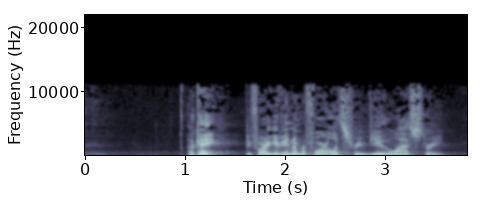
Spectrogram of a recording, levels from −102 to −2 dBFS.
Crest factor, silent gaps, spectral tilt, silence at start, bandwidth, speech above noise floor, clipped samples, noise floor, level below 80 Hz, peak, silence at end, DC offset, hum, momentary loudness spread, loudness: 22 dB; none; -4.5 dB/octave; 1 s; 11.5 kHz; 40 dB; under 0.1%; -68 dBFS; -68 dBFS; -8 dBFS; 0.25 s; under 0.1%; none; 13 LU; -27 LUFS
